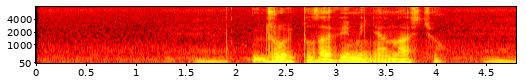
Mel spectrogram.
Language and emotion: Russian, neutral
